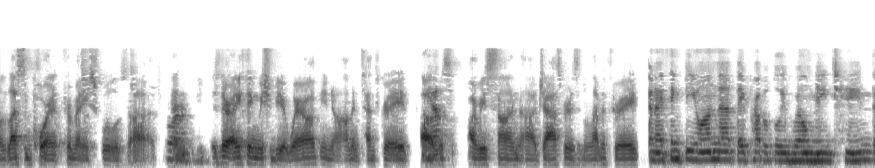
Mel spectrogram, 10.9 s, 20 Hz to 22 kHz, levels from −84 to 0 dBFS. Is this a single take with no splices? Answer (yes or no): no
